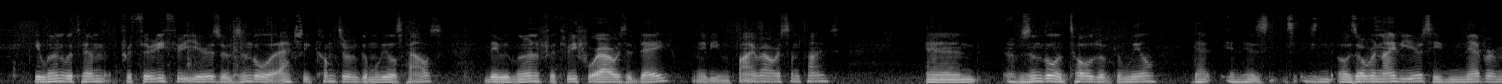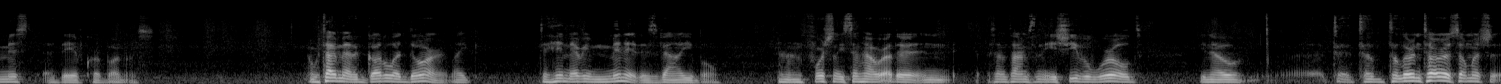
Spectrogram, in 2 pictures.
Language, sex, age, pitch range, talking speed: English, male, 50-69, 105-130 Hz, 170 wpm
